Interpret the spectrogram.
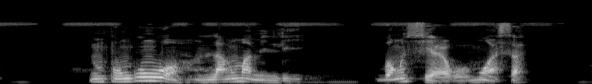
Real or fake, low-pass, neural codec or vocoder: real; 7.2 kHz; none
